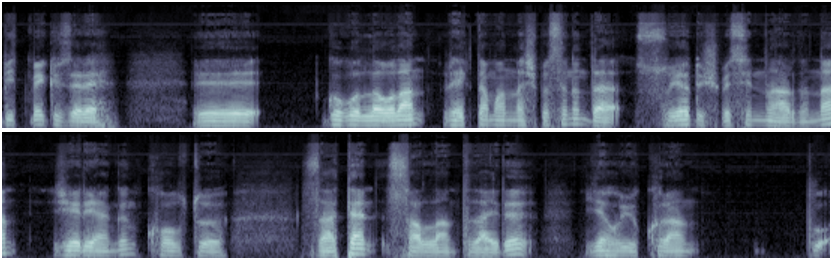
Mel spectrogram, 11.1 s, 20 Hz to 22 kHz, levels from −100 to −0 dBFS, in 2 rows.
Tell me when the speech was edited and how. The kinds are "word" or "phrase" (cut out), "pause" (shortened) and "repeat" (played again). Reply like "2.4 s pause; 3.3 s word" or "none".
none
